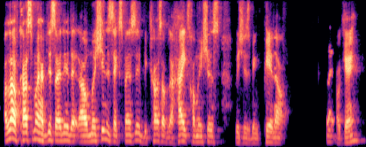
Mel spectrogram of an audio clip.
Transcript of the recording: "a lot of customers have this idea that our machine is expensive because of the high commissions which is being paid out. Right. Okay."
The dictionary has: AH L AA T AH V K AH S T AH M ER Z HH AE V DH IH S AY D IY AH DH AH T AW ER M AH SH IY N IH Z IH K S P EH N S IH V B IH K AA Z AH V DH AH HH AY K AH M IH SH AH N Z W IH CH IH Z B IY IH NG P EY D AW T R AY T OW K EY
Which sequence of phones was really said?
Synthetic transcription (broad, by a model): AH L AA T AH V K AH S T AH M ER HH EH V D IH S AY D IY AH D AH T AW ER M AH SH IY N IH S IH K S P EH N S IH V B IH K AA S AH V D AH HH AY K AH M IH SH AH N S W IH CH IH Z B IY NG P EY D AW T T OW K EY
